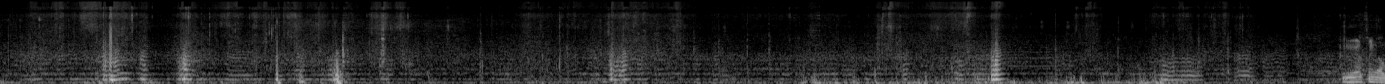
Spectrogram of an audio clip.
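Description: Honeybees swarming around a disturbed, agitated hive, a dense continuous buzzing close by with individual bees droning past in louder swells.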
